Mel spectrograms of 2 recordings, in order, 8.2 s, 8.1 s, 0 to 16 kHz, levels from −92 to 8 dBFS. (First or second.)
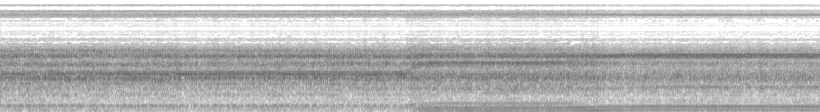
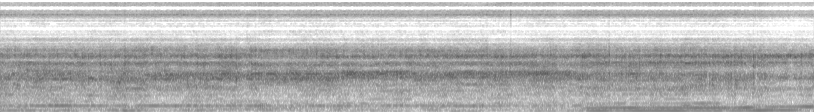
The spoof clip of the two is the second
